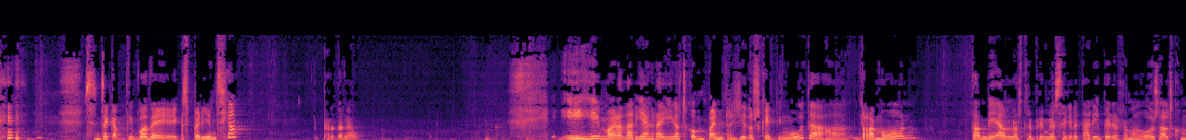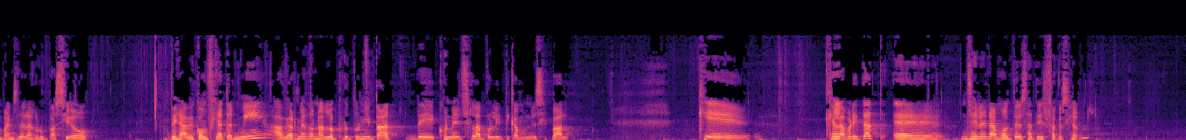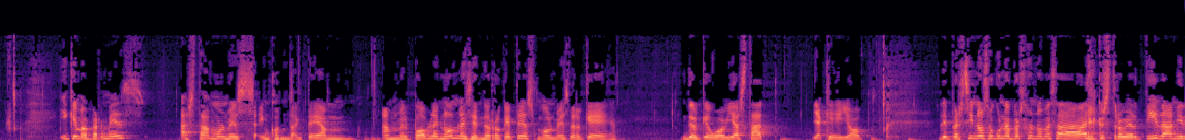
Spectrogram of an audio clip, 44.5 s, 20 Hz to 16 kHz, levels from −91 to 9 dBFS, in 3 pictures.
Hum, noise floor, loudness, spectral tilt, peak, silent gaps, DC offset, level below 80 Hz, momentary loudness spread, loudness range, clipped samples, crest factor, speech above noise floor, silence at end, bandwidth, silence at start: none; -54 dBFS; -16 LUFS; -4 dB/octave; 0 dBFS; none; under 0.1%; -50 dBFS; 14 LU; 5 LU; under 0.1%; 18 dB; 38 dB; 0 s; 12.5 kHz; 0 s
